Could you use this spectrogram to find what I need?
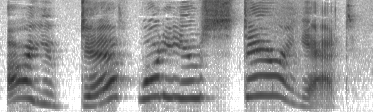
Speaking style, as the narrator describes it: Rushing out of his house, he came right up, shouting

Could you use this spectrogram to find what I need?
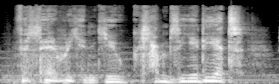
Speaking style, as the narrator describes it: Trace hisses

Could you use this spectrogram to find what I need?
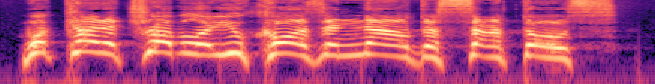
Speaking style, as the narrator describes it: shouted

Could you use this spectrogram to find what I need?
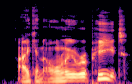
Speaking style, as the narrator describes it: I replied

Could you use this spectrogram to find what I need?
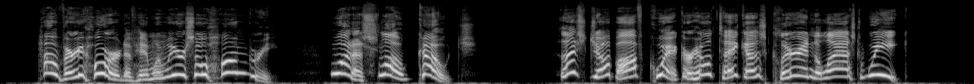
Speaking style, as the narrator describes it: cried the silly sandpipers

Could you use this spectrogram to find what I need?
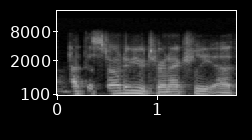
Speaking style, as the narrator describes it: Tetch yells

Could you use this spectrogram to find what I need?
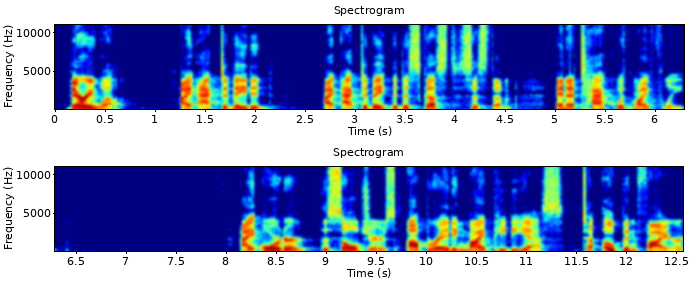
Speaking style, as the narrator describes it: says Simon

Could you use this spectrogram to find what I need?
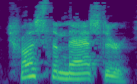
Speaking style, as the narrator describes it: said

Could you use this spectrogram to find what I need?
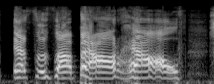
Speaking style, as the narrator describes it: screamed the obese transgender health minister

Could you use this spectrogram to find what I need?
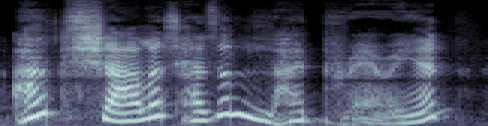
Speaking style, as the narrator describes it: Bella gasped

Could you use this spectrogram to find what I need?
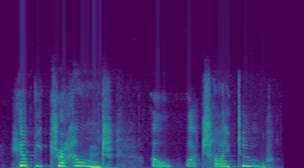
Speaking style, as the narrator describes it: gasped the girl

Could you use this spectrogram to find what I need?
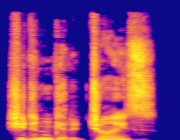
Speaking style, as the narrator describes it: she said quietly

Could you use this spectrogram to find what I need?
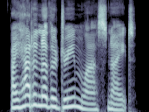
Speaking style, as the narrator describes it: Thinking quickly, she said

